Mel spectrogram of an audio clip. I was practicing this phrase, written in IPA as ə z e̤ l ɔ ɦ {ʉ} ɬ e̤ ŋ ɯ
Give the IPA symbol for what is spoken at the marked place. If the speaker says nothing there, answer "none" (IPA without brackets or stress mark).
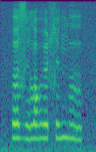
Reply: ø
